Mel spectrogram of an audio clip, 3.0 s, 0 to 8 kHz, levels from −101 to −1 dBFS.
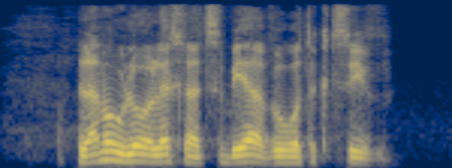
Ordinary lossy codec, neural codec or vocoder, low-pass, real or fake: MP3, 64 kbps; none; 7.2 kHz; real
